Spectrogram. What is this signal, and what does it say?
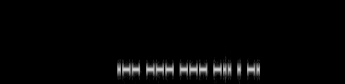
Morse code, heard as a keyed tone, about 52 wpm, 700 Hz. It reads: WOODEN
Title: Six Letter Words - 50wpm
